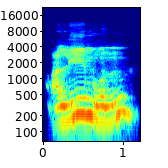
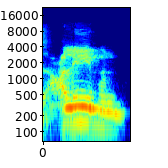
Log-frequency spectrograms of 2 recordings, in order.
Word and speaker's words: alimun: Make sure you don't pronounce this alimun. Differentiate pronouncing alif and hamza, alif and ain. When you pronounce with ain, it means knowledgeable, alim. But when you pronounce with alif, it becomes painful.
